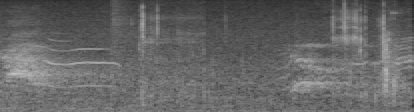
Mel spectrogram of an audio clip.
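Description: Stray cat meowing twice: one drawn-out meow about a second long at the start, then a shorter one near the end.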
